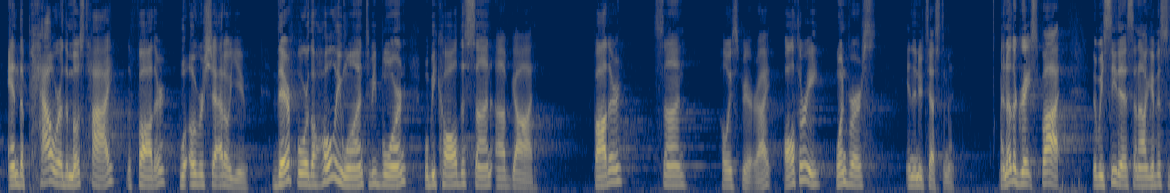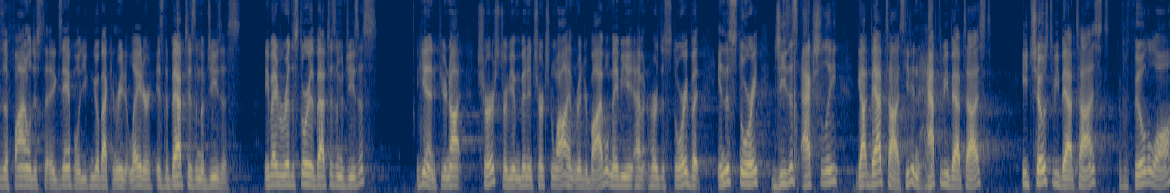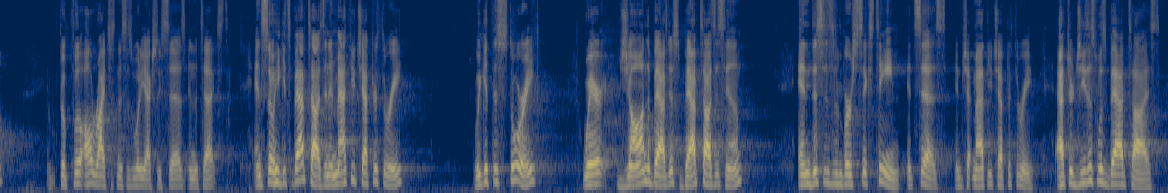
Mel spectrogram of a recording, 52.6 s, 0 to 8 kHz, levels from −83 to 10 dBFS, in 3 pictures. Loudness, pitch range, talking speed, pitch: -23 LUFS, 130-165 Hz, 200 wpm, 145 Hz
